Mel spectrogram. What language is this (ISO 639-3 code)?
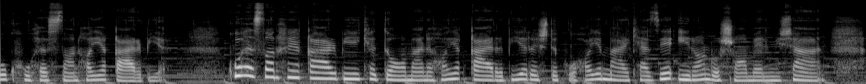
fas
